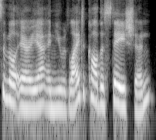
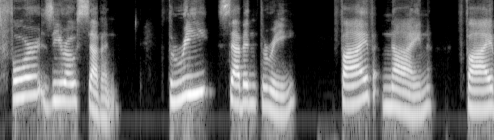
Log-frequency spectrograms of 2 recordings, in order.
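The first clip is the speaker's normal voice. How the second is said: slow, deliberate, each unit carefully spaced out. Repeating the show's phone number for listeners, a little slower this time. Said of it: "So I'm going to say a little slower this time".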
